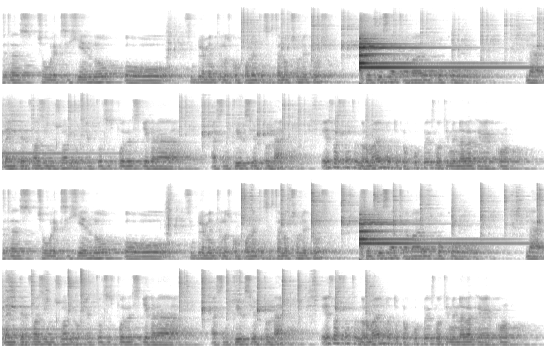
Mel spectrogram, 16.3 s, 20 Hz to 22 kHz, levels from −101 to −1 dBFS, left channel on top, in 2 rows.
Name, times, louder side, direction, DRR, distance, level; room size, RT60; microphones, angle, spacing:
voice 1, 0.0-4.9 5.4-7.2 7.9-10.9 11.3-12.4 12.9-15.7, equal, 10° right, 4 dB, 2.4 m, -49 dB
sound 1, 2.4-2.6 3.6-3.9 4.2-4.4 4.6-5.3 5.6-6.5 6.7-6.9 7.2-9.5 10.8-13.3 13.6-13.7, right 9 dB, 50° right, 3.8 m, -57 dB
sound 2, 5.4-7.8, left 6 dB, 45° left, 1.1 m, -36 dB
28.0 x 19.5 x 6.3 m, 1.3 s
head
